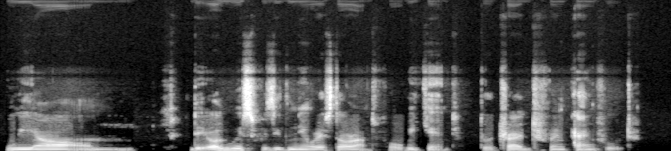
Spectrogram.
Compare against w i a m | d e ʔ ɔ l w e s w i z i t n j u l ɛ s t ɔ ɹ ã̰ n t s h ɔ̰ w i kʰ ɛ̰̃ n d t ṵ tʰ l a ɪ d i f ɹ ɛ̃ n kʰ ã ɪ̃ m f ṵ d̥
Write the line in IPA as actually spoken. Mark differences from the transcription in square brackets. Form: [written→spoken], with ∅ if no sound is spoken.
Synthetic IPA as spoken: w i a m | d e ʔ ɔ l w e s [w→v] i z i t n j u [l→ɹ] ɛ s t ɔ ɹ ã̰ n t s [h→f] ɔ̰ w i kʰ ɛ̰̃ n d t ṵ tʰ [l→ɹ] a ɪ d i f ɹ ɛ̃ n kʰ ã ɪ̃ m f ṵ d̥

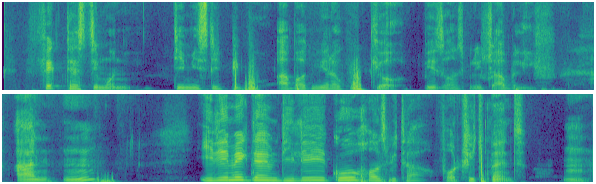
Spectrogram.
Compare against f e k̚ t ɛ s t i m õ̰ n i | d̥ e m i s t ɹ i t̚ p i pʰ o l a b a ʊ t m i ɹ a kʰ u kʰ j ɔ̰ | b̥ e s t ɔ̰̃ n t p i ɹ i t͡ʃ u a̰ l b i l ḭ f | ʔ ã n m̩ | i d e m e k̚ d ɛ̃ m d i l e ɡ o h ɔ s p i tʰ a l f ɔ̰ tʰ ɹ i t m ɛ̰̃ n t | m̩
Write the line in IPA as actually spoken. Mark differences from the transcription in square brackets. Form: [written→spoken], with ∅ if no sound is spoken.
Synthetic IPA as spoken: f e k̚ t ɛ s t i m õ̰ n i | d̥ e m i s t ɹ i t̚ p i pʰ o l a b a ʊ t m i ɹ a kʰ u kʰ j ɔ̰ | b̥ e s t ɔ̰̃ n [t→s] p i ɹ i t͡ʃ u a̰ l b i l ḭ f | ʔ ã n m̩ | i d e m e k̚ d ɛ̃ m d i l e ɡ o h ɔ s p i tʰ a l f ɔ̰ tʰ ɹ i t m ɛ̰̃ n t | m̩

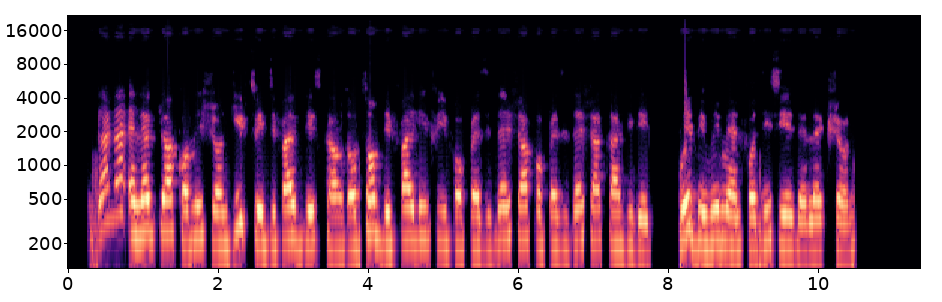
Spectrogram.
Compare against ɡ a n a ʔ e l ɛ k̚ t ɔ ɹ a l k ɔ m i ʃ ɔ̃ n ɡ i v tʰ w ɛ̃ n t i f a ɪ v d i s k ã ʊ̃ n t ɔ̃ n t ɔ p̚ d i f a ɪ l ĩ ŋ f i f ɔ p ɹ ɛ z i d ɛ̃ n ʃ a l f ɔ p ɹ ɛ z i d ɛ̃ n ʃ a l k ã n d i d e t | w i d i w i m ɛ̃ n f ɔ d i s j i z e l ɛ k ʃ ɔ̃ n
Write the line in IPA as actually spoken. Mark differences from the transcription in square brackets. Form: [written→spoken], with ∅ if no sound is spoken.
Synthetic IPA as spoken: ɡ a n a ʔ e l ɛ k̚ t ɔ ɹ a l k ɔ m i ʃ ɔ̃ n ɡ i v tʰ w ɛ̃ n t i f a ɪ v d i s k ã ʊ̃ n t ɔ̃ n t ɔ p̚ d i f a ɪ l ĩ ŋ f i f ɔ p ɹ ɛ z i d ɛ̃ n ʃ a l f ɔ p ɹ ɛ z i d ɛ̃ n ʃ a l k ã n d i d e t | w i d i w i m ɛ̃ n f ɔ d i s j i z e l ɛ k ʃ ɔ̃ n

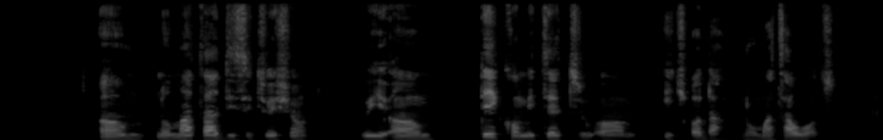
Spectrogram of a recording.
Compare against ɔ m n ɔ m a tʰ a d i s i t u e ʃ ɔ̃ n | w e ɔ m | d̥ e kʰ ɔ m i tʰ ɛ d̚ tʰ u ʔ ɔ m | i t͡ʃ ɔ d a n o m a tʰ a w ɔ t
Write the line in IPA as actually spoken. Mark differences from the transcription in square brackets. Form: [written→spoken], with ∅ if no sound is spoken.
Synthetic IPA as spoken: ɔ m n [ɔ→o] m a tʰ a d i s i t u e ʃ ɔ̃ n | w [e→i] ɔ m | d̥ e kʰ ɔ m i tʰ ɛ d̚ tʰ u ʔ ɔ m | i t͡ʃ ɔ d a n o m a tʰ a w ɔ t

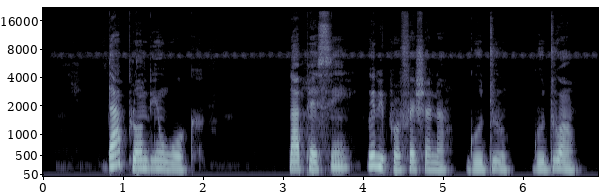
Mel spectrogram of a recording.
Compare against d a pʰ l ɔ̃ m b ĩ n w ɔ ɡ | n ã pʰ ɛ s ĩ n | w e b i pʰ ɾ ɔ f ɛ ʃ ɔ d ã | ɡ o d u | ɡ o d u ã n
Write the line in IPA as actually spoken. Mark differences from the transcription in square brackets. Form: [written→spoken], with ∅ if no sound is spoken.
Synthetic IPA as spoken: d a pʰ l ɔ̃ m b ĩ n w ɔ [ɡ→k] | n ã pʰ ɛ s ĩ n | w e b i pʰ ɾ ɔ f ɛ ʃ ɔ [d→n] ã | ɡ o d u | ɡ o d u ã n

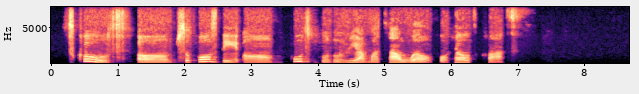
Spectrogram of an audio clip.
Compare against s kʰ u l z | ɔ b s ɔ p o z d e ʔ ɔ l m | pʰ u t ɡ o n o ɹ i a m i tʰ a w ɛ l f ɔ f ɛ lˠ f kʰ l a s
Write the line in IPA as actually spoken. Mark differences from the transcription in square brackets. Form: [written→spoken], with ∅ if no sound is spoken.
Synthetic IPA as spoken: s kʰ u l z | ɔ [b→m] s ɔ p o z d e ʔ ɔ [l→∅] m | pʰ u t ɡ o n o ɹ i a m [i→a] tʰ a w ɛ l f ɔ [f→h] ɛ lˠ [f→θ] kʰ l a s

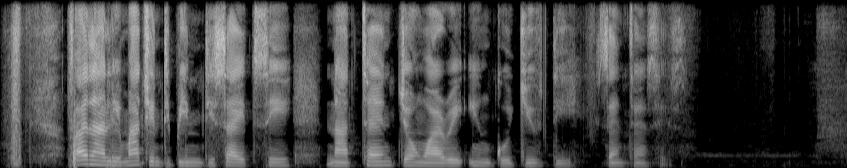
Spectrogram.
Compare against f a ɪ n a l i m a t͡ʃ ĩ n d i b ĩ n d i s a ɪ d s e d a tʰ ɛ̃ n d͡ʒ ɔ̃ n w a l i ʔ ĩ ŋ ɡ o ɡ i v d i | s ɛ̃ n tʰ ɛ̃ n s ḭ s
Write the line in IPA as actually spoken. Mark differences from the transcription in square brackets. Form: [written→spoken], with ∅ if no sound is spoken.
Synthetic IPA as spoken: f a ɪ n a l i m a t͡ʃ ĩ n d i b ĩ n d i s a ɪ d s e [d→n] a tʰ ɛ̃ n d͡ʒ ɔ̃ n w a [l→ɹ] i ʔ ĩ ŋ ɡ o ɡ i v d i | s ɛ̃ n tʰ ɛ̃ n s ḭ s

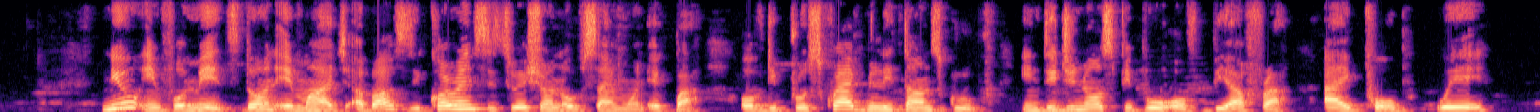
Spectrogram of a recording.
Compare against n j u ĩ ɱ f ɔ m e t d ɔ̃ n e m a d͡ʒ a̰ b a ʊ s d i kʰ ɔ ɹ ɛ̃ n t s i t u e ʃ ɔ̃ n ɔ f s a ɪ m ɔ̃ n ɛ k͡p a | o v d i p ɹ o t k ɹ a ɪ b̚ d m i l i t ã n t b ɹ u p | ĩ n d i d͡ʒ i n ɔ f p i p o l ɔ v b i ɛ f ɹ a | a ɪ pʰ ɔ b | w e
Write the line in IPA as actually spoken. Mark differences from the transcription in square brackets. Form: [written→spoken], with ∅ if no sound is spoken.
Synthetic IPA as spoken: n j u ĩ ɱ f ɔ m e t d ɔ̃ n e m a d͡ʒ a̰ b a ʊ [s→t] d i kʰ ɔ ɹ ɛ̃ n t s i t u e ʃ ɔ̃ n ɔ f s a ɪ m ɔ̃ n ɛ k͡p a | [o→ɔ] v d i p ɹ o [t→s] k ɹ a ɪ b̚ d m i l i t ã n t [b→ɡ] ɹ u p | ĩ n d i d͡ʒ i n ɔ [f→s] p i p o l ɔ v b i [ɛ→a] f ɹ a | a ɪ pʰ ɔ b | w e

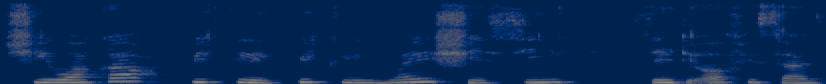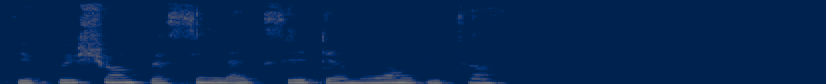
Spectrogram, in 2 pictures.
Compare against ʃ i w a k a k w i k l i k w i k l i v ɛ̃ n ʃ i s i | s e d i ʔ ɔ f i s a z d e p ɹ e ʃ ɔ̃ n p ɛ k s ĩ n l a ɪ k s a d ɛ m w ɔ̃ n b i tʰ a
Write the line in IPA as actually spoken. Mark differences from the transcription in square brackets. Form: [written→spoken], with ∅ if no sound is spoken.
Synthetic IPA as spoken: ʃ i w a k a k w i k l i k w i k l i [v→w] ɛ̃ n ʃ i s i | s e d i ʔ ɔ f i s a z d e p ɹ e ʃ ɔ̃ n p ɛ [k→∅] s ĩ n l a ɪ k s [a→e] d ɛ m w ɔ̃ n b i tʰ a

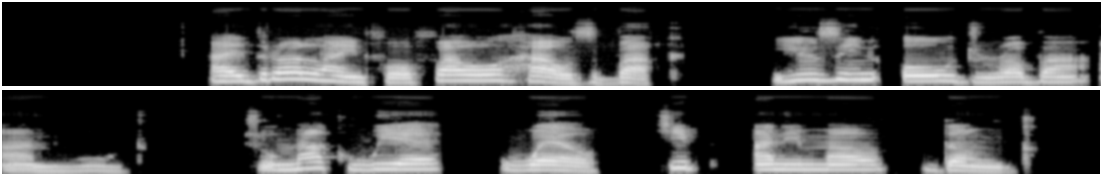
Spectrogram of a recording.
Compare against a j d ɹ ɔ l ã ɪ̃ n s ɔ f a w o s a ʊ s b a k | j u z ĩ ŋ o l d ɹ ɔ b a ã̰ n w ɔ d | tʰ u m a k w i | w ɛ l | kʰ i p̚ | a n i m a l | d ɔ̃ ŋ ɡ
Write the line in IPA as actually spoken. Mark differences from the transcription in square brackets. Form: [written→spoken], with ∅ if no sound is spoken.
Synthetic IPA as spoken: a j d ɹ ɔ l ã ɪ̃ n [s→f] ɔ f a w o [s→h] a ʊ s b a k | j u z ĩ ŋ o l d ɹ ɔ b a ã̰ n w [ɔ→u] d | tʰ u m a k w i | w ɛ l | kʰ i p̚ | a n i m a l | d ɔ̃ ŋ ɡ

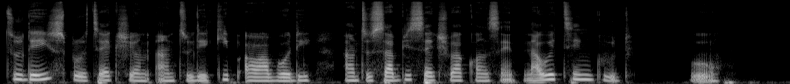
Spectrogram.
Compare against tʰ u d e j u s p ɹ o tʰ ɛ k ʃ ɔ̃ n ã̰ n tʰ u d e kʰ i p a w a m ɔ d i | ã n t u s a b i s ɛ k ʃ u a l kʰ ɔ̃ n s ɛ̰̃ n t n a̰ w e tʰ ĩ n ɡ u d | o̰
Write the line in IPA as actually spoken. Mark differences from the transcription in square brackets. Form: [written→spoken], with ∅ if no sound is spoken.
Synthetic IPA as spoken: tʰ u d e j u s p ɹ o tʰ ɛ k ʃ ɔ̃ n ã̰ n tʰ u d e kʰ i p a w a [m→b] ɔ d i | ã n t u s a b i s ɛ k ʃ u a l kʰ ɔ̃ n s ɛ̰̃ n t n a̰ w e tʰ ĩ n ɡ u d | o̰

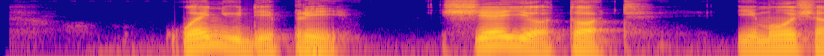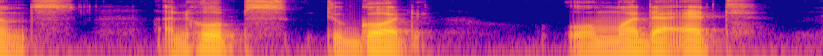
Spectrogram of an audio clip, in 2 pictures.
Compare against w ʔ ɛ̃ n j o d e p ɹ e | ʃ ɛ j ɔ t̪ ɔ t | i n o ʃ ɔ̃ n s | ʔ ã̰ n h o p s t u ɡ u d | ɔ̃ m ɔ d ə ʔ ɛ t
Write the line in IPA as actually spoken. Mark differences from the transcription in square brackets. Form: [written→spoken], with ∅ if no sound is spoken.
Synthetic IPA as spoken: w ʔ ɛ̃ n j [o→u] d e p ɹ e | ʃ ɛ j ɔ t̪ ɔ t | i [n→m] o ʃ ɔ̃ n s | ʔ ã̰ n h o p s t u ɡ [u→ɔ] d | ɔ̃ m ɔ d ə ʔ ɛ t

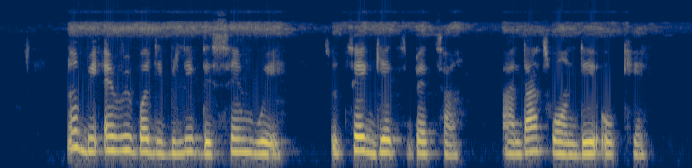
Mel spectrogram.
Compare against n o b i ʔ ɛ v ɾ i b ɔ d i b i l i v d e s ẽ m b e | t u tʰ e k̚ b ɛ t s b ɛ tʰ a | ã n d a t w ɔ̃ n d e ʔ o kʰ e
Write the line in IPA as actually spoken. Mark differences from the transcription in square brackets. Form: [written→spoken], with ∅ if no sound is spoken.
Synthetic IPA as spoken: n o b i ʔ ɛ v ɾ i b ɔ d i b i l i v d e s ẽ m [b→w] e | t u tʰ e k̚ [b→ɡ] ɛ t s b ɛ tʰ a | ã n d a t w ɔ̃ n d e ʔ o kʰ e

